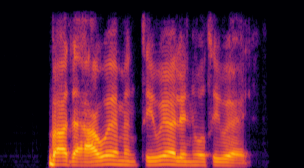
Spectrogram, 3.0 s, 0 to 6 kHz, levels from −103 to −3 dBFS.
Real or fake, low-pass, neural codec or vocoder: fake; 5.4 kHz; codec, 16 kHz, 8 kbps, FunCodec, trained on Chinese and English, 25 frames a second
